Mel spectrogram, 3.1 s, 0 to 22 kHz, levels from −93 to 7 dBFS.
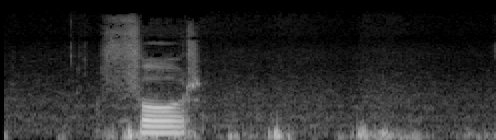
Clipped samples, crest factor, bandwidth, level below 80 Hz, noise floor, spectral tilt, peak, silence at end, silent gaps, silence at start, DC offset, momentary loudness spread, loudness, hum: under 0.1%; 22 dB; 15 kHz; -42 dBFS; -54 dBFS; -7 dB/octave; -4 dBFS; 0.5 s; none; 0.65 s; under 0.1%; 23 LU; -21 LUFS; none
